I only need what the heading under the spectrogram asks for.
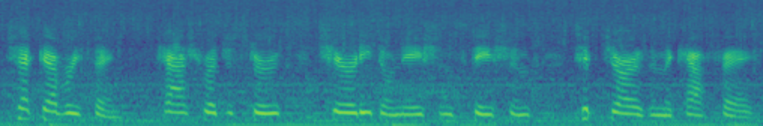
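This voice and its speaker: A brisk female mission handler played by a woman from a video game. She gives directions in a businesslike, no-nonsense manner, with clear noise in the background. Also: medium pitch, lightly acted. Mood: focused.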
